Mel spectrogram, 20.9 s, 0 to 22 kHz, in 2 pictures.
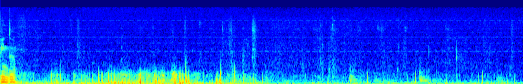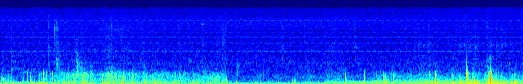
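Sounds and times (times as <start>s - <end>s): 
speech: 0.0s - 0.4s
low rumbling outdoor wash through a microphone windscreen: 0.0s - 5.3s, 7.2s - 20.9s
light rain falling on a cold day: 8.2s - 20.9s.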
